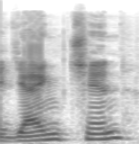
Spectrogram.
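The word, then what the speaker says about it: yangqin: are oriental instruments um it's a yang chin is how you pronounce that that's the the thing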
